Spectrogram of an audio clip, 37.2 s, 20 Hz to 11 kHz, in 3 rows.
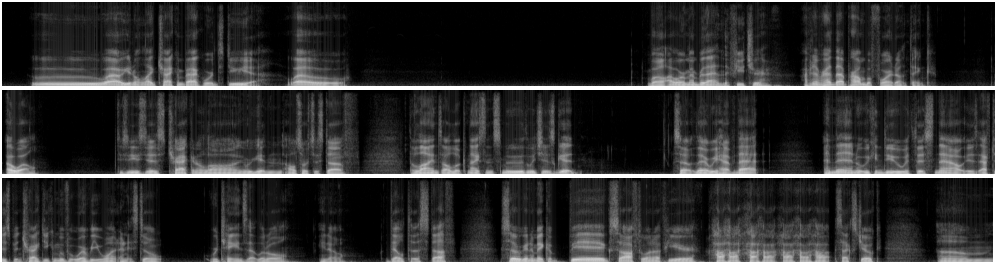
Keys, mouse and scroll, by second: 24.3 click.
